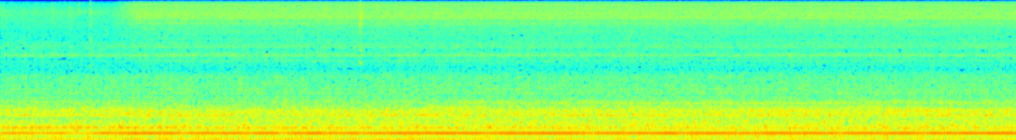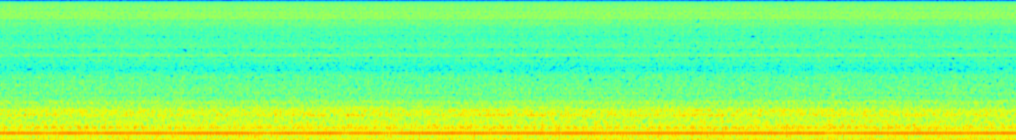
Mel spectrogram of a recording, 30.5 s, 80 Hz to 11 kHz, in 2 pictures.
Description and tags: This morning I made 2 recordings of the sound of my washing machine. I used a cheap web mic placed on top of the washing machine during the normal wash cycle. Each sample is about 30s long.This is the raw unprocessed sound original sound.Over the coming days I will add processed versions to this sample pack. Using filters and other effects, my aim will be to create rhythmic loops from these sounds.
cheap-mic, experimental, lo-fi, lofi, noise, noisy, raw, unprocessed, untreated, washing-machine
